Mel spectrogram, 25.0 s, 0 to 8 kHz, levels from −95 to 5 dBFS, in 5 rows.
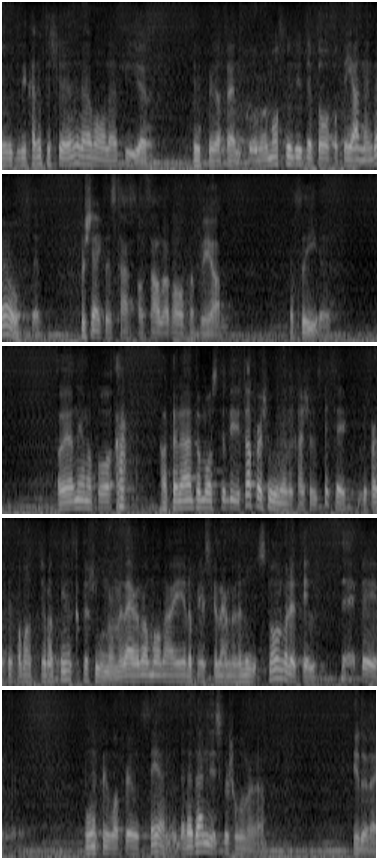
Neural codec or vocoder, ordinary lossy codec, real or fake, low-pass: codec, 16 kHz, 1 kbps, X-Codec, HuBERT features, trained on balanced general audio; none; fake; none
